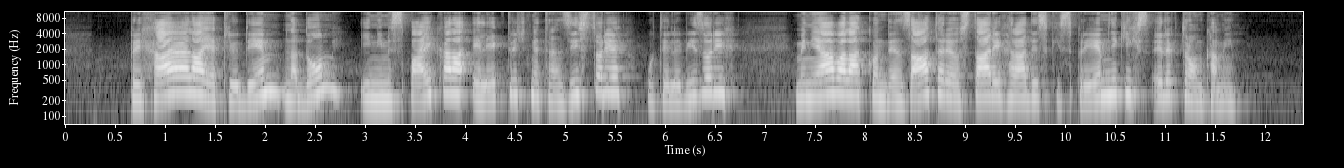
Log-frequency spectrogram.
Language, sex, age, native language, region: Slovenian, female, 30-49, Slovenian, Zasavska region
